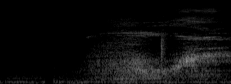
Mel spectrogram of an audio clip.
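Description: A breathy, wind-like whoosh that swells up over about a second, after a brief cut-out to silence about halfway through.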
